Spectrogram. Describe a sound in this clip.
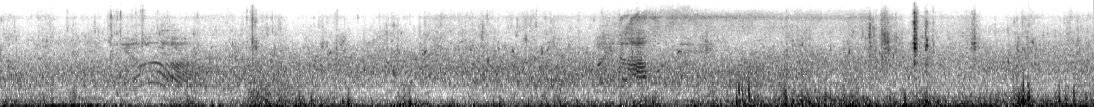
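A man reels in a fishing line.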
